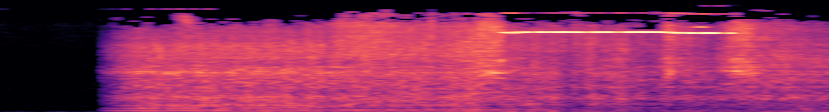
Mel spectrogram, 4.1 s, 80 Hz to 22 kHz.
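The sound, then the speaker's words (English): A heavy truck carrying charitable aid donations collected in Hungary, at the Ukrainian border, starts its engine abruptly and rumbles steadily, with a broad hiss of air and a thin high-pitched whine rising midway through; no one speaks. “Trucks carrying the charitable donations collected in Hungary got stuck on the Ukrainian border for 2 hours.”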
